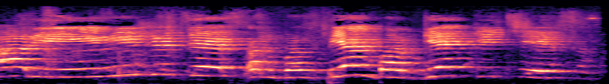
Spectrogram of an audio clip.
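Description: A young boy singing solo into a microphone, in long held notes with no accompaniment.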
